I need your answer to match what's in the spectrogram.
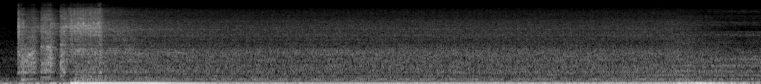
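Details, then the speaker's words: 1999 Honda Civic after a main relay repair for a no-start: short crank, then the engine catches at once and settles into a smooth, steady idle; starts normally. "if you did the main relay right and your main relay is the issue as to why you're not starting it should start up whenever you turn the key"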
